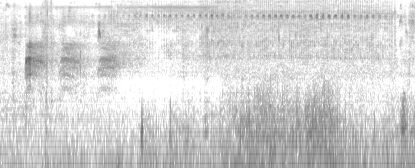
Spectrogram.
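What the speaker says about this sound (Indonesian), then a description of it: "Wih, ada burung gagak." Several crows caw in a quick burst of harsh calls early on, moderately near in an open rural area of Japan, while a low engine-like rumble builds steadily underneath.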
